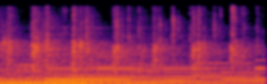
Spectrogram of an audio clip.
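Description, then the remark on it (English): A crowd gives Jesus a hand clap of praise, clapping together in steady, rhythmic applause, the claps landing in a quick regular beat over sustained organ-like musical tones that hold throughout. “Come on, can you give Jesus a hand clap of praise?”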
